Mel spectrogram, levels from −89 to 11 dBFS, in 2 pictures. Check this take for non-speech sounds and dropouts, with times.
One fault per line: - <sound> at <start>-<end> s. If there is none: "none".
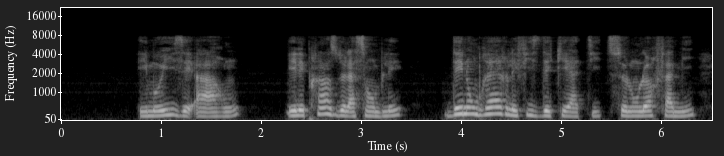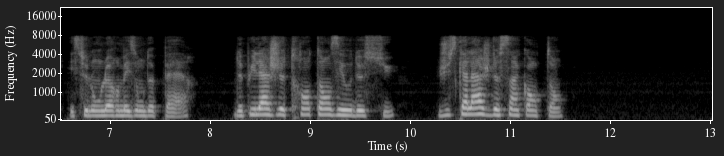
none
